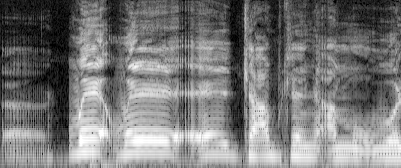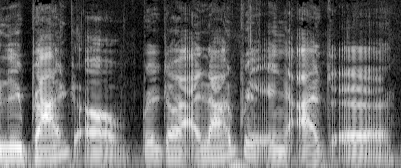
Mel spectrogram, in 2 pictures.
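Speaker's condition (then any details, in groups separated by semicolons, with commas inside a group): Cerebral palsy; partly typed audio on light writer device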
